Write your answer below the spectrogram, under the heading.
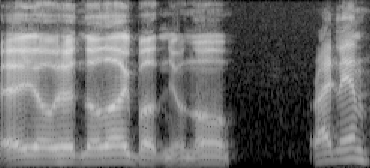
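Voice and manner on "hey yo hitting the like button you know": slurred tough-guy voice, lower and louder. Joking about own voice, doing a Sly Stallone slurry voice. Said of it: "that sort of Sly Stallone slurry thing".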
